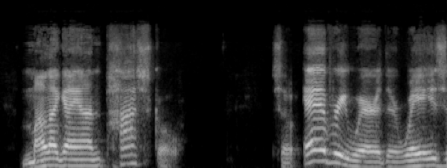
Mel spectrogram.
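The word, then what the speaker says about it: Maligayang Pasko: And you know how they say it there? They say Malagayan Pasko.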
